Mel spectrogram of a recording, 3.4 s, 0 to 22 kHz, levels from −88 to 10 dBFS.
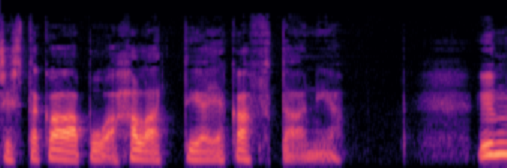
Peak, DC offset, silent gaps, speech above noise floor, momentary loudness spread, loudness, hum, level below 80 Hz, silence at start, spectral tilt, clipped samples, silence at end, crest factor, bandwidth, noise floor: -4 dBFS; under 0.1%; none; 39 dB; 16 LU; -23 LUFS; none; -76 dBFS; 0 s; -5.5 dB/octave; under 0.1%; 0 s; 18 dB; 15 kHz; -62 dBFS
